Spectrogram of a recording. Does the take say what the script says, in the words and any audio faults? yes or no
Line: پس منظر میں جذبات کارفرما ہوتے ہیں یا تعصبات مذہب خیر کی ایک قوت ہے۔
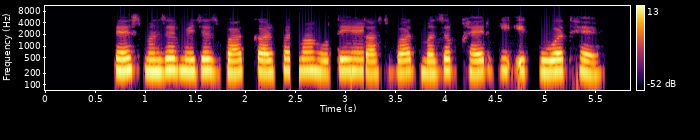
no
